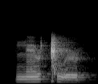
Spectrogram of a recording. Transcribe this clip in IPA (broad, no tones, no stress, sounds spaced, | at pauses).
n ɛ̃ ɹ ǁ u ɹ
